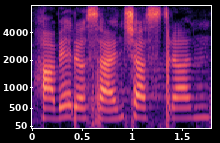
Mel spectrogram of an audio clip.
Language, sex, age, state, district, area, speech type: Goan Konkani, female, 18-30, Goa, Tiswadi, rural, spontaneous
